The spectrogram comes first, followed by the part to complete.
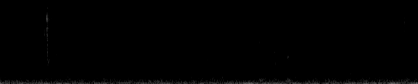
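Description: Faint clicking from a computer stylus or mouse while drawing on screen: one sharp click about half a second in, then a quick cluster of small clicks a little before the three-second mark, over near silence.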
